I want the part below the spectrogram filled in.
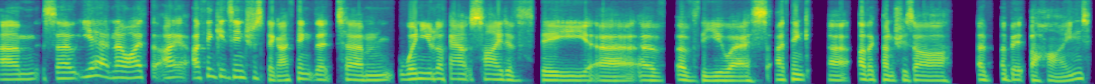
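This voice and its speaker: With a British accent, a man speaks at medium pitch and a moderate pace, his intonation lively and the sound dry and close with no echo. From UK. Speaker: radio and podcast industry expert. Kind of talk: casual chat.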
